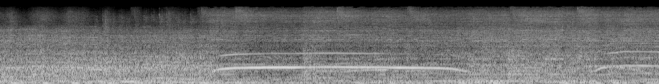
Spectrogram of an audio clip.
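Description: A rock band playing live and loud, with electric guitar and a drum kit, in a dense, steady wall of sound. A long, high held note rings through the middle and then falls away.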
